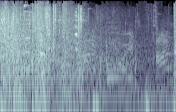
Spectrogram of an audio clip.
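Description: Rapid bursts of gunfire in the L.A. Noire video game, dense overlapping shots in a loud firefight with shouted voices mixed in throughout.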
